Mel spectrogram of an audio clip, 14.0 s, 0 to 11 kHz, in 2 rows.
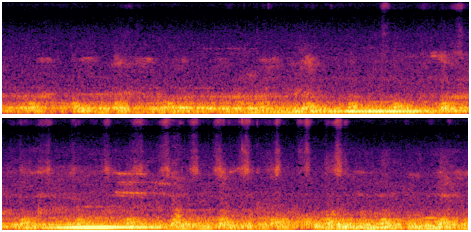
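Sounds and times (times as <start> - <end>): fingers rubbing stuffing: 5.6 - 12.9.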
